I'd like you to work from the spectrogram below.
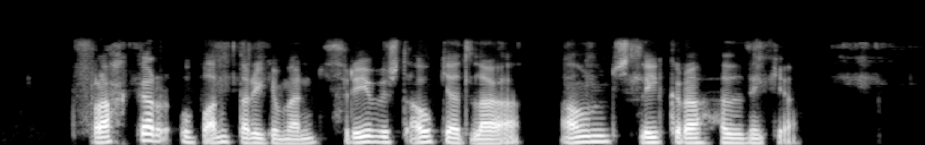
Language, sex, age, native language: Icelandic, male, 20-29, Icelandic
